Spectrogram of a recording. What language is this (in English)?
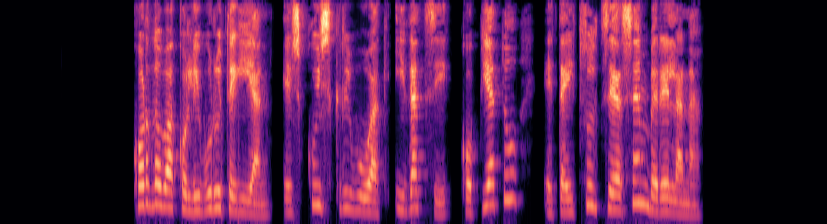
Basque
